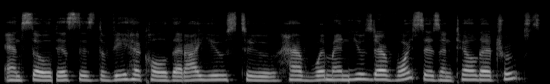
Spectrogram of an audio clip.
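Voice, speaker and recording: A woman's voice: medium pitch, steady tone, moderate pace, warm tone, no room sound, studio quality. A woman hosting a podcast interview, upbeat and encouraging with her guest. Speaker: podcast host.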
